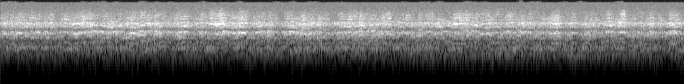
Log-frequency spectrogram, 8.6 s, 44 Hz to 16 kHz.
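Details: Many geese landing together on 22 October 2015, their honks merging into an unbroken clamor of harsh, overlapping calls that swells slightly near the middle and end.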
